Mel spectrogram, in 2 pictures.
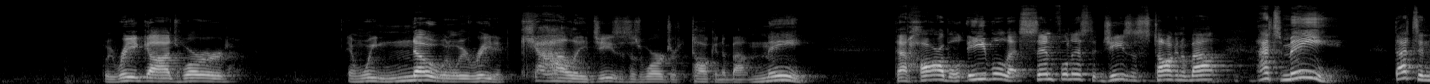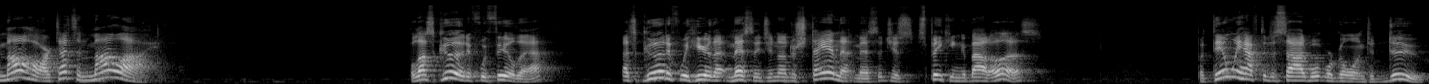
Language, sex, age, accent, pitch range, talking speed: English, male, 40-59, American, 155-250 Hz, 150 wpm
